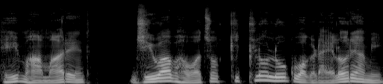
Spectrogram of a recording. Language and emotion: Goan Konkani, sad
